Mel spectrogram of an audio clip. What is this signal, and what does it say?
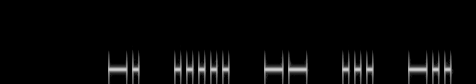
Morse code, heard as a keyed tone, about 19 wpm, spaced as for 14 wpm, 700 Hz. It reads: N5MSD
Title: 128 Lesson 21g - Number 6 - Call Signs 20wpm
